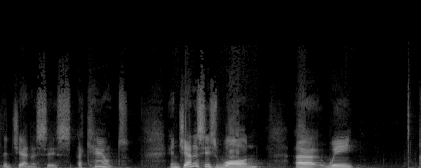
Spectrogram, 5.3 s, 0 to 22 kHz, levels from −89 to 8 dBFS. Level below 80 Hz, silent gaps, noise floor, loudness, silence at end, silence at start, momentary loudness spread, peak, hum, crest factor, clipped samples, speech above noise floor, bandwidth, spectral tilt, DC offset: -62 dBFS; none; -66 dBFS; -32 LUFS; 0 s; 0 s; 15 LU; -16 dBFS; none; 16 dB; under 0.1%; 34 dB; 15.5 kHz; -4.5 dB/octave; under 0.1%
